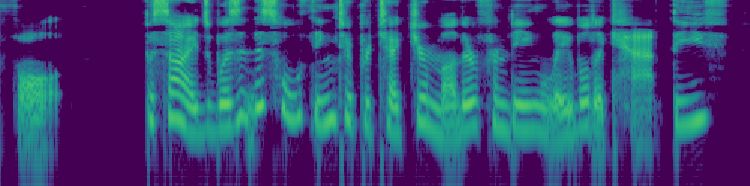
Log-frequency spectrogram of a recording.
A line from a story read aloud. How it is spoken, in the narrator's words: Nix whimpered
